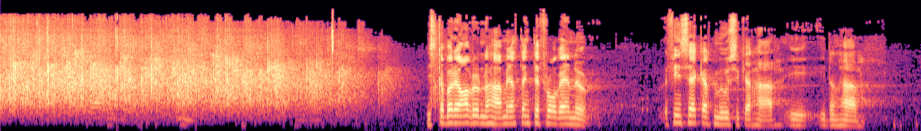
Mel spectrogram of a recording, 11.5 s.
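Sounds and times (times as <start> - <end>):
audience applause: 0.0 - 5.0
speech: 5.3 - 7.5, 8.3 - 10.9.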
